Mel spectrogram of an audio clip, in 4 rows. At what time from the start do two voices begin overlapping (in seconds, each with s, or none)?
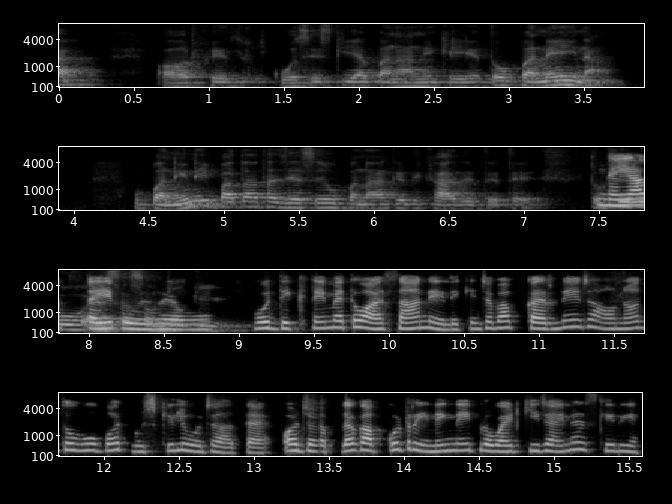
7.5 s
